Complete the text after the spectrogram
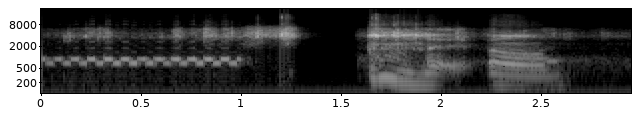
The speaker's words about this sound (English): I apologize if phone's ringing in the background.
